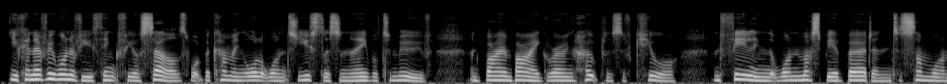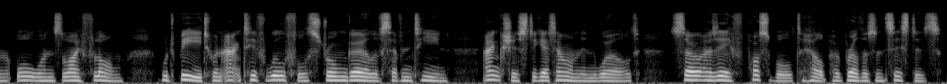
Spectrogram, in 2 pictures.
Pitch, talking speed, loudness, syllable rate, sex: 180 Hz, 220 wpm, -21 LUFS, 5.7 syllables/s, female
